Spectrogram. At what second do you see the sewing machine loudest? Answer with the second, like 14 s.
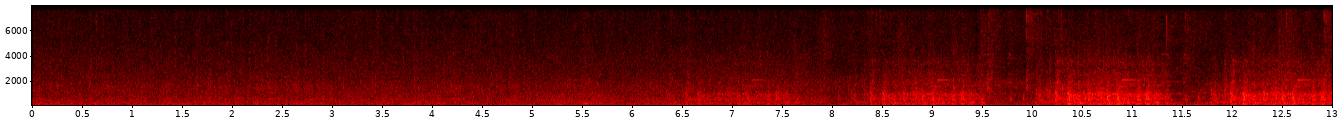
11 s.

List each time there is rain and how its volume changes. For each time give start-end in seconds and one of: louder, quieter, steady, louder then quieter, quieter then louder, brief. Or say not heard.
0.0-12.9 steady.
